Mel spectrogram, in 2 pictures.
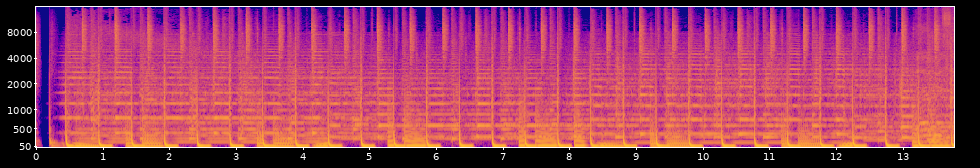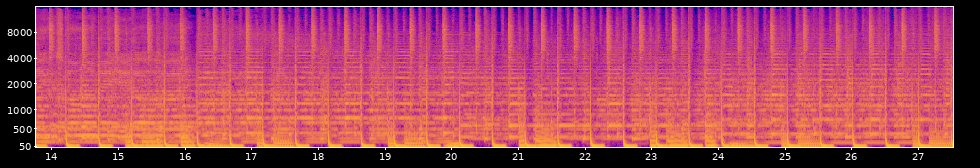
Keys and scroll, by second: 14.4 Delete, 18.6 shift+F2, 18.9 Escape, 24.4 g.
